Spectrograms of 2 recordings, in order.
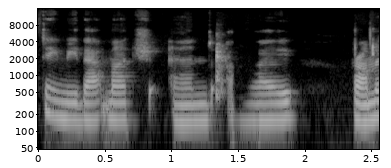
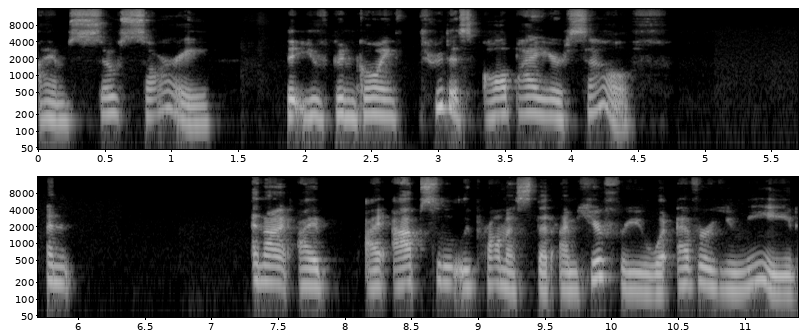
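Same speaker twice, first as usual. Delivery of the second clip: wholly sincere, heartfelt, earnest delivery. Speaking in character, holding another character's hands and looking at her face: earnest. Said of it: "she looks you earnestly in the face and says".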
